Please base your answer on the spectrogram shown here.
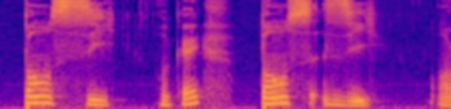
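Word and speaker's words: penses-y: But then if you put this Y, so this pronoun after, then you will have to put back this S, just to produce it orally, because you will pronounce it pense-y, pense-y, okay?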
